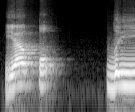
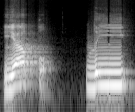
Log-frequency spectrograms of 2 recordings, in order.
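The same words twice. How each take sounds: The two takes are said the same way.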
